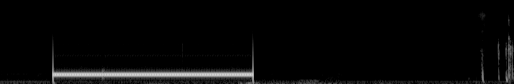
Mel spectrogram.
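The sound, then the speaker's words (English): A loud, steady telephone dial tone hums for about two seconds as a number is dialed on a phone to call Whipple Superchargers, then cuts off abruptly, leaving near silence broken by a few faint clicks and a brief sharp tap near the end. “if you don't mind, dial that number right there.”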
